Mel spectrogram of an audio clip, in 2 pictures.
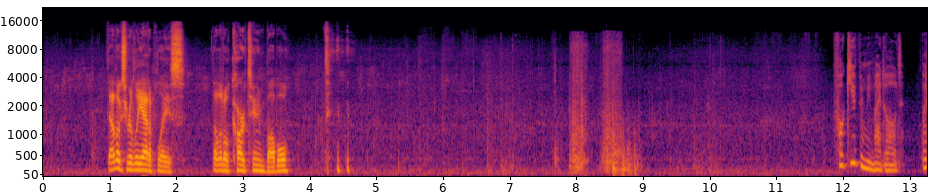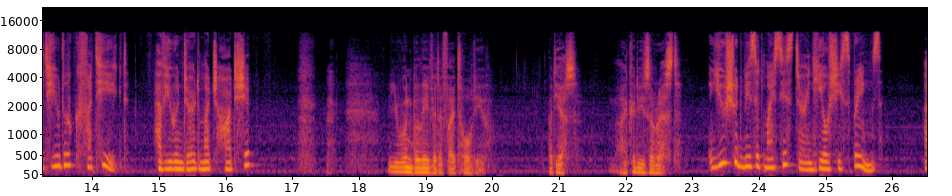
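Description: An adult man talks with animation close to a microphone.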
